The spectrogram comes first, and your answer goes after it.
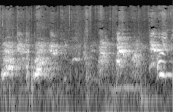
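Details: Dogs at Minjeulle Shelter, an abandoned-dog shelter in Yangsan, bark in short, sharp bursts, about four across a few seconds, with people talking in the background.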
